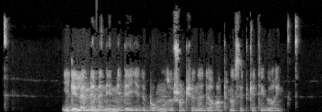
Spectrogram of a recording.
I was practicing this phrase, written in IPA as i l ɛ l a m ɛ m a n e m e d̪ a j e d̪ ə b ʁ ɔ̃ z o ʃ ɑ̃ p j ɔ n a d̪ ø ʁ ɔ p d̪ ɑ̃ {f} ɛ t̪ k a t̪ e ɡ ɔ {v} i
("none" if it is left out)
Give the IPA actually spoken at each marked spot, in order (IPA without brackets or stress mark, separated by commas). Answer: s, ʁ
